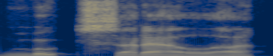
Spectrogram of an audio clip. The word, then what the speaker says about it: mozzarella: Learn to say mozzarella. It's not mozzarella. I know you say, Johnny. It's not ricotta. It's ricotta. No, pronunciation isn't important.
